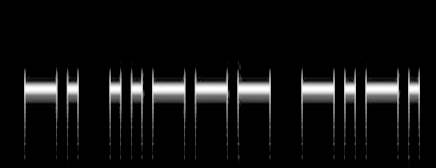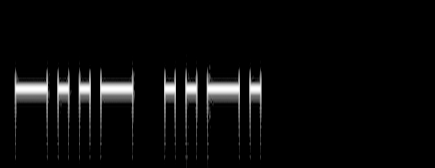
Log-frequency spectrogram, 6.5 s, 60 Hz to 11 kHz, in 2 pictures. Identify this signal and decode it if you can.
Morse code, heard as a keyed tone, about 16 wpm, 700 Hz. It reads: N2CXF
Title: USA Call Signs - 5 Characters - Repeated 3x - 15wpm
